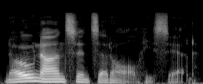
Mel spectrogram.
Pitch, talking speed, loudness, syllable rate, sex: 110 Hz, 175 wpm, -16 LUFS, 4.7 syllables/s, male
